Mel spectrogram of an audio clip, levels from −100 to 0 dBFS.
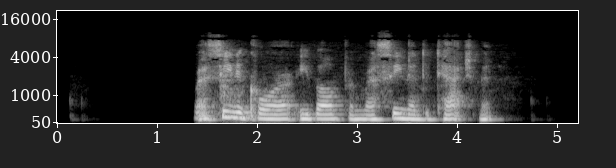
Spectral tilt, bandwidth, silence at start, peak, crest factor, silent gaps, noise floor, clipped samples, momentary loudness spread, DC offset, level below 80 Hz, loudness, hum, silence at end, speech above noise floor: -6.5 dB/octave; 7.6 kHz; 1.4 s; -6 dBFS; 16 dB; none; -73 dBFS; under 0.1%; 8 LU; under 0.1%; -64 dBFS; -20 LUFS; none; 0.8 s; 54 dB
